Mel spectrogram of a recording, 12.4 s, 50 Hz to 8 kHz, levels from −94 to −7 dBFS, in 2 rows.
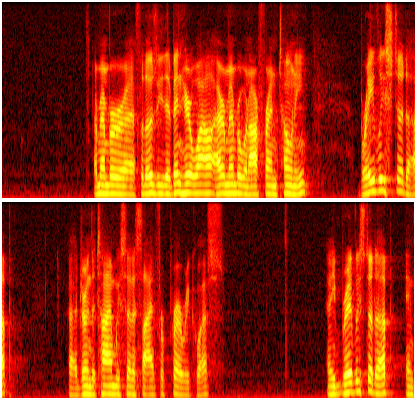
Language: English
